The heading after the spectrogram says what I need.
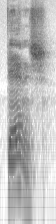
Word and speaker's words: Danish: there, I found danish So in American English, it's deahn-ish but since it's an "a" I assumed it would be dahn-ish in Japanese I shouted, "oh that's dahn-ish! I love it" And my friend said "Wtf is dahn-ish!? It's deahn-ish!"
